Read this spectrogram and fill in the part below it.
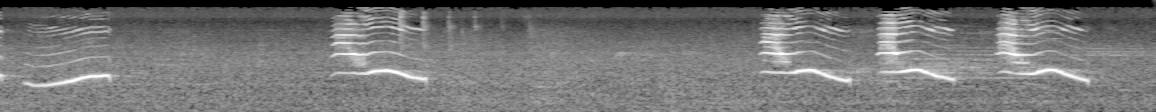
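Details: Loud whistled song of a black-throated laughingthrush in the forest style, giọng rừng: a rising opening note, then a falling phrase, and after a gap three rapid, similar descending whistles in a row.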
